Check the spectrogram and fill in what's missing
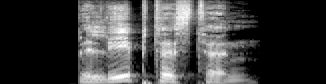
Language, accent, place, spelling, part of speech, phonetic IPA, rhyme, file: German, Germany, Berlin, belebtesten, adjective, [bəˈleːptəstn̩], -eːptəstn̩, De-belebtesten.ogg
- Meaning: 1. superlative degree of belebt 2. inflection of belebt: strong genitive masculine/neuter singular superlative degree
